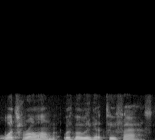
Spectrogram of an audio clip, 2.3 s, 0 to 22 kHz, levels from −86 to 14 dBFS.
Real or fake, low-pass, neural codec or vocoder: real; 7.2 kHz; none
